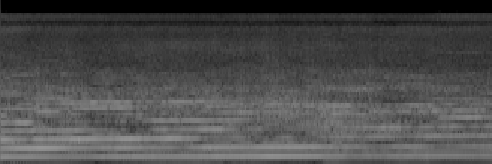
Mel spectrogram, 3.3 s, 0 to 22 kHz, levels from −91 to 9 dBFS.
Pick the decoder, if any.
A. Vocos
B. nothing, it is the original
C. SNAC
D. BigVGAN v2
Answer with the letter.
C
